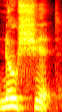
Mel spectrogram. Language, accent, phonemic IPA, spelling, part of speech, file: English, US, /noʊ ˈʃɪt/, no shit, interjection, En-us-no shit.ogg
- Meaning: 1. Used other than figuratively or idiomatically: see no, shit 2. An exclamation of amazement or disbelief 3. An ironic response to a statement of the obvious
